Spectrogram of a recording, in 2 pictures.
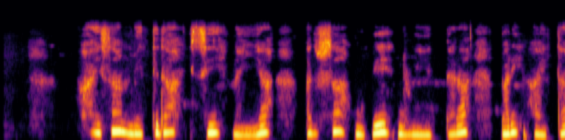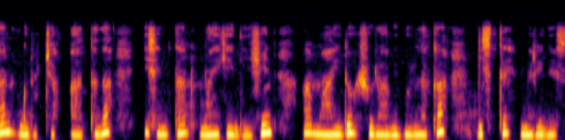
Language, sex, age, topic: Gamo, female, 25-35, government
